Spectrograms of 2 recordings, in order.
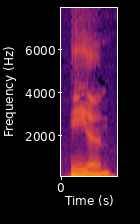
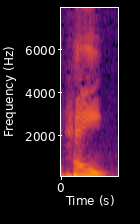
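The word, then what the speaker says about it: חֵן: the H, but you think it would be pronounced hen, like we'd say in the South, right? But it's actually hang.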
